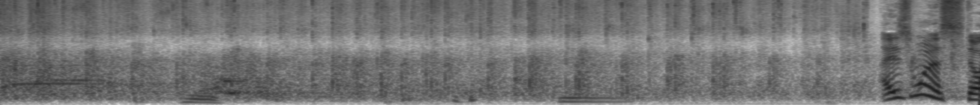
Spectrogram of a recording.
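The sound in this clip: A church audience applauds to welcome a guest pastor to speak, with steady, dense clapping throughout and a voice rising briefly near the end.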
